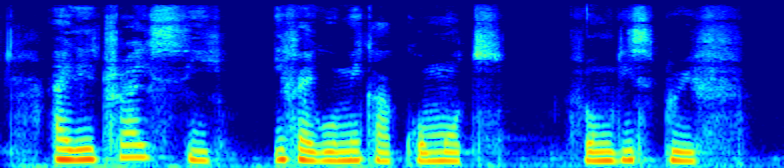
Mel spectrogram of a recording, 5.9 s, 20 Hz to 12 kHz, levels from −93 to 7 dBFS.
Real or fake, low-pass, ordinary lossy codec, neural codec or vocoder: real; 10.8 kHz; AAC, 32 kbps; none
